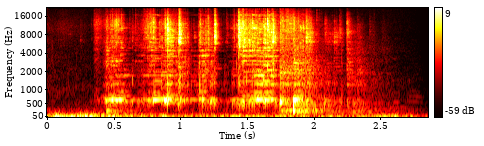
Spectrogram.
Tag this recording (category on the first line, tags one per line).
Sound effects > Objects / House appliances
Robot
Metallic
SFX
dumping
garbage
dumpster
Percussion
Junkyard
Smash
rattle
Bang
Perc
rubbish
Atmosphere
trash
Foley
Robotic
Machine
scrape
FX
Bash
Clang
Junk
Clank
Ambience
Environment
Metal
Dump
waste
tube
